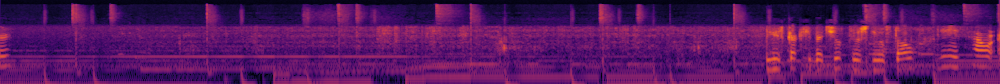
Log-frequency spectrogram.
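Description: Open space-to-ground radio channel with a steady hiss and hum and faint scattered clicks, no one talking. Near the end a voice comes in briefly.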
